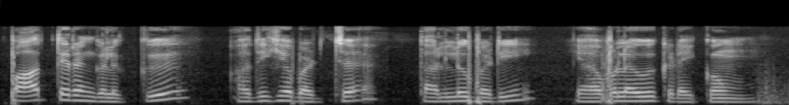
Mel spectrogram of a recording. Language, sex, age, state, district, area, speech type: Tamil, male, 30-45, Tamil Nadu, Mayiladuthurai, rural, read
